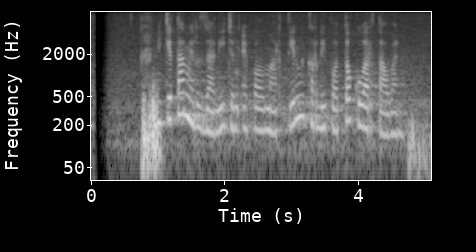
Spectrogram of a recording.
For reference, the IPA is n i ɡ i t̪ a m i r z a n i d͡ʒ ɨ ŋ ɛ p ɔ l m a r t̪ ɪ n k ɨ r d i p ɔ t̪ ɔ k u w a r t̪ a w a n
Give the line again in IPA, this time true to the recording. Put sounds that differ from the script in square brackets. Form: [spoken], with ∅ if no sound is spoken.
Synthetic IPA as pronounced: n i [k] i t̪ a m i r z a n i d͡ʒ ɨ ŋ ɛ p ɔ l m a r t̪ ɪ n k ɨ r d i p ɔ t̪ ɔ k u w a r t̪ a w a n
